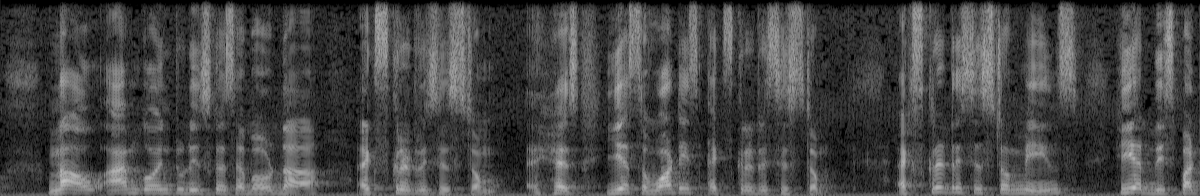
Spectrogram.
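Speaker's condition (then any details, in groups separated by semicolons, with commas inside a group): No condition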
